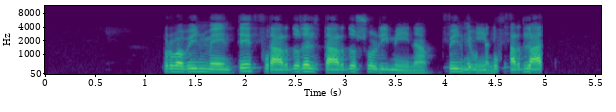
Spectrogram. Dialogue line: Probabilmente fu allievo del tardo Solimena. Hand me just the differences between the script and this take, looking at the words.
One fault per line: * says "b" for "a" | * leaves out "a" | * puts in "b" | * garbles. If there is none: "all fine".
* says "tardo" for "allievo"
* garbles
